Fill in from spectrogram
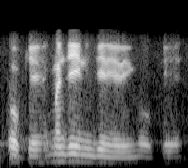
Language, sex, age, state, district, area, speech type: Marathi, male, 18-30, Maharashtra, Ratnagiri, rural, conversation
